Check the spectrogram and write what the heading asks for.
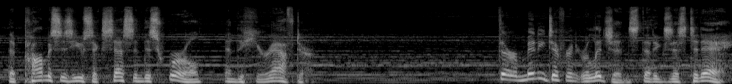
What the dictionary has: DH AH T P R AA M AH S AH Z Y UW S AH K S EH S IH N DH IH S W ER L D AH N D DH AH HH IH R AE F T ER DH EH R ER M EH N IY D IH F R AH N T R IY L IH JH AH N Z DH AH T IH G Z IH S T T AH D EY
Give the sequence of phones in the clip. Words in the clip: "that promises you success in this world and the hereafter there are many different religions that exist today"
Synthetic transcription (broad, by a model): DH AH T P R AA M AH S AH Z Y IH S AH K S EH S IH N DH IH S W ER L D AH N DH AH HH IH R AE F T ER DH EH R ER M EH N IY D IH F R AH N T R IY L IH JH AH N Z DH AH T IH G Z IH S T T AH D EY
